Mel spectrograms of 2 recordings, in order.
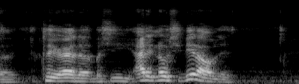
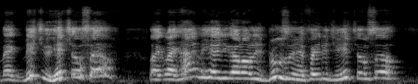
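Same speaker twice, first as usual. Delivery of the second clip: mocking niece; 8 semitones higher than usual. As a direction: needle her, teasing and disbelieving. Niece mocking the woman's bruises.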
